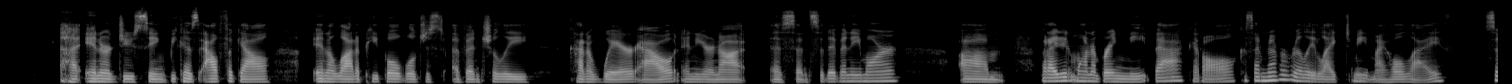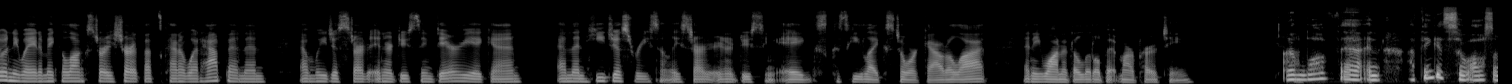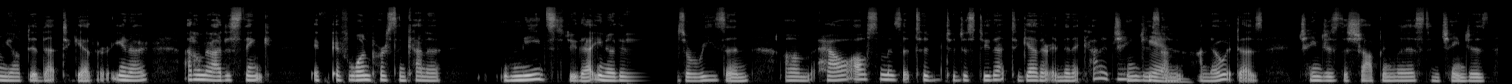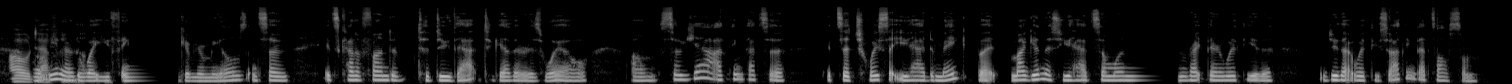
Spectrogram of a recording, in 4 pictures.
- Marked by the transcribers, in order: distorted speech
- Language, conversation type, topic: English, unstructured, What are your go-to comfort foods that feel both comforting and nourishing?
- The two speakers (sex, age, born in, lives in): female, 45-49, United States, United States; female, 50-54, United States, United States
